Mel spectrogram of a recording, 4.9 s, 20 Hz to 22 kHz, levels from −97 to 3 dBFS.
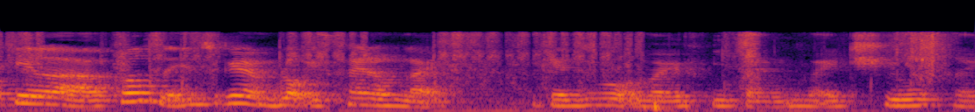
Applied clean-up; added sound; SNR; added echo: none; Writing; 12 dB; none.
